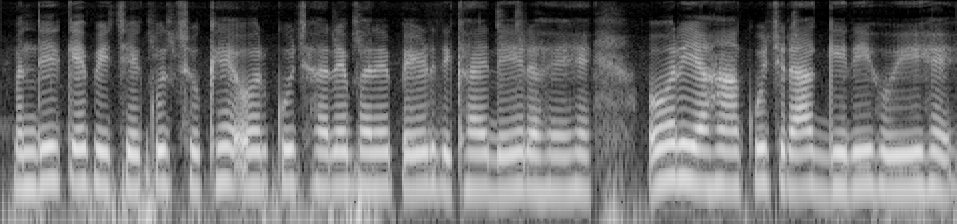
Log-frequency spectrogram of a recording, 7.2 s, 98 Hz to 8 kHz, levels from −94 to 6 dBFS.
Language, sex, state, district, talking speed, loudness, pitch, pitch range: Hindi, female, Gujarat, Valsad, 175 wpm, -13 LUFS, 200 Hz, 195-210 Hz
